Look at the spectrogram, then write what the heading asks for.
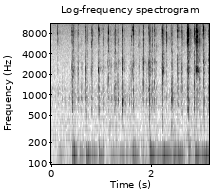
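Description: Rapid keystrokes on a computer keyboard as a SQL query is typed, crisp close-up clicks in an irregular quick rhythm with no voice.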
